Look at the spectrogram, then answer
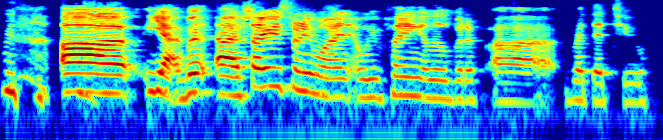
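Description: A sleepy woman chats on a podcast with a fairly high voice. She gushes and giggles, her words trailing off as she yawns through the late hour. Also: fairly even intonation, a little fast, bright, forceful tone, dull audio. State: sleepy, yawning. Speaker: podcast co-host. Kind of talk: casual chat.

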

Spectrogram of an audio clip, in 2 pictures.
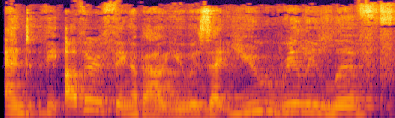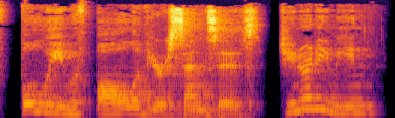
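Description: A woman's voice: medium pitch, animated, brisk. Effusive woman host, echoey room. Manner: warm and effusive, with lots of fillers. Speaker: podcast host. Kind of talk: casual interview conversation.

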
